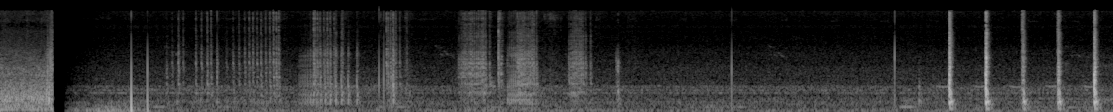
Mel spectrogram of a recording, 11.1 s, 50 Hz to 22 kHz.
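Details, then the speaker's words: 2010 Ford F-150 passenger-side AC blend door actuator, cheap Dorman replacement fitted in March failed again with stripped gears: sharp, repeated clicks knocking from inside the dash; needs replacing. "you hear that that's the blend door actuator in here so we've got to replace that"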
